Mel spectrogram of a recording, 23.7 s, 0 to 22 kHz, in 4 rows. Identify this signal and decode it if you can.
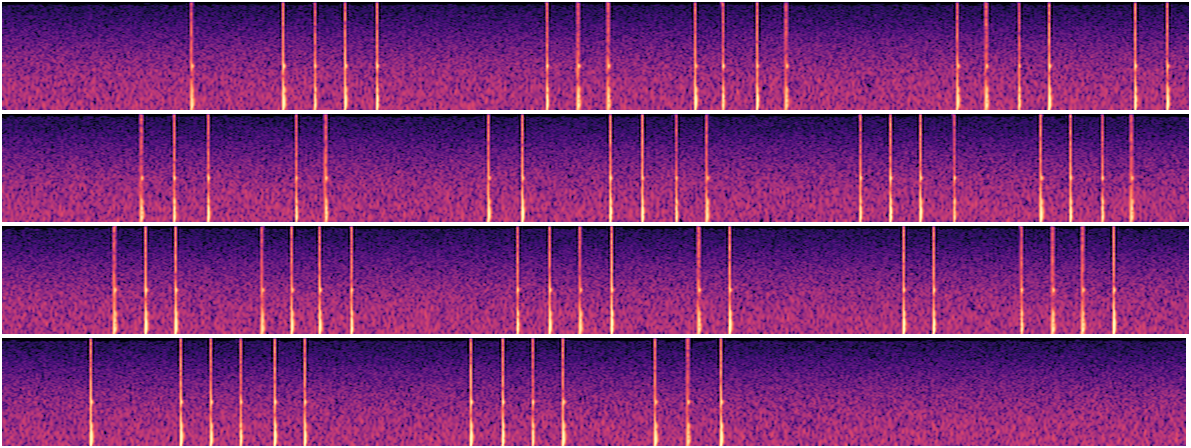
Tap code, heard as taps on a table, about 6 knocks a second. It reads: DORMITORIES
